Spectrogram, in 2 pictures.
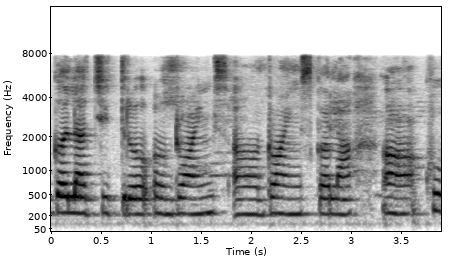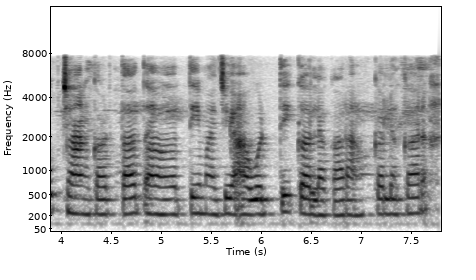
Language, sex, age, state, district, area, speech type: Marathi, female, 18-30, Maharashtra, Ahmednagar, rural, spontaneous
